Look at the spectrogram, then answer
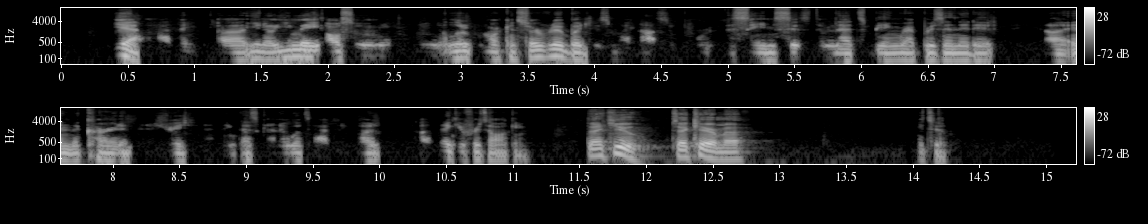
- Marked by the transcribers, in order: static; distorted speech; "represented" said as "representeded"
- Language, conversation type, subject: English, unstructured, How should leaders address corruption in government?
